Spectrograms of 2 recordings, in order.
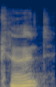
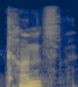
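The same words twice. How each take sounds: First: The word ends with a plain t sound. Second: The word ends with an added th sound. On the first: The ordinary form of the word. "they think that you said" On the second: A technical variant that confuses listeners. "you can throw like a th on the end of it, so it's like"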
